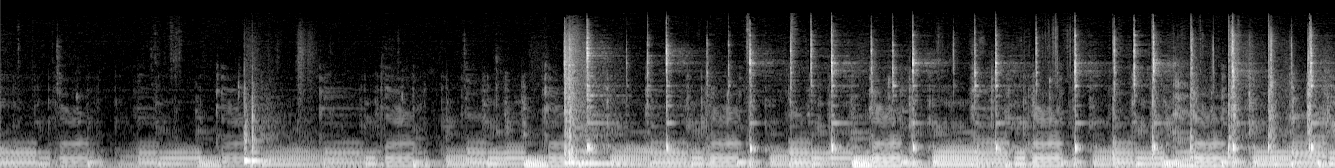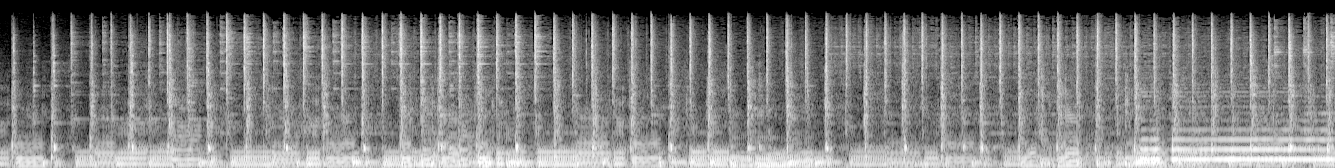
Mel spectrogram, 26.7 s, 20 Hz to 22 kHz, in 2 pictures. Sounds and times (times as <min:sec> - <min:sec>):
Drum: 0:02.4 - 0:03.0, 0:05.6 - 0:26.7
Drum kit: 0:02.4 - 0:03.2, 0:05.6 - 0:26.7.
